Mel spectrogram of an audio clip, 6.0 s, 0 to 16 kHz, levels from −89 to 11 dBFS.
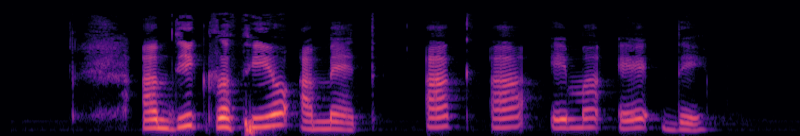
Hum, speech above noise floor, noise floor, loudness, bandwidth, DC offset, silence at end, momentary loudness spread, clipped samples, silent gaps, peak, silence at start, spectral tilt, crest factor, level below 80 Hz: none; 56 dB; -82 dBFS; -26 LUFS; 10.5 kHz; under 0.1%; 0.7 s; 14 LU; under 0.1%; none; -6 dBFS; 0.75 s; -5.5 dB/octave; 22 dB; -62 dBFS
